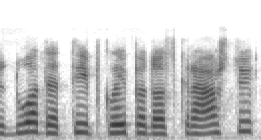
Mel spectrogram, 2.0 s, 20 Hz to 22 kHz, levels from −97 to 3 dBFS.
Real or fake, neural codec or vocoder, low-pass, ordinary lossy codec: real; none; 10.8 kHz; Opus, 16 kbps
